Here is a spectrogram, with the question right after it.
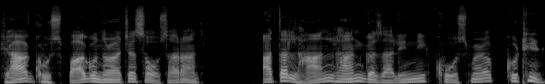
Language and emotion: Goan Konkani, sad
